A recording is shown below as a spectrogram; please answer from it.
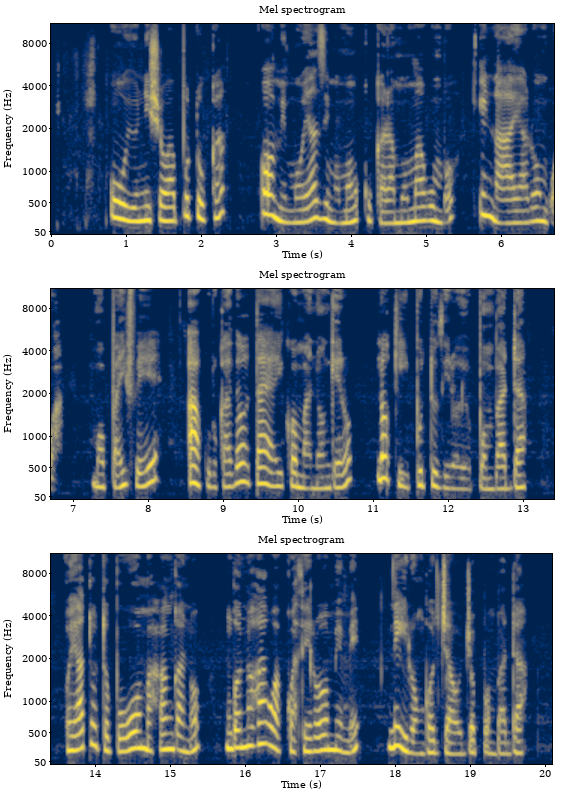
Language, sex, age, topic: Oshiwambo, female, 18-24, finance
